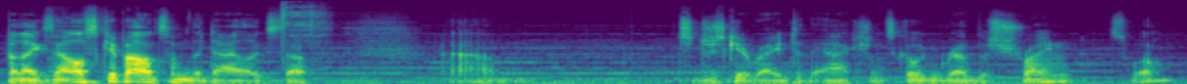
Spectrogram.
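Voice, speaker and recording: A man's voice: lowish voice, expressive, fast talker. A man giving casual, rambling, conversational gameplay commentary as the host of a gaming video. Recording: game music behind the voice. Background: video game music.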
